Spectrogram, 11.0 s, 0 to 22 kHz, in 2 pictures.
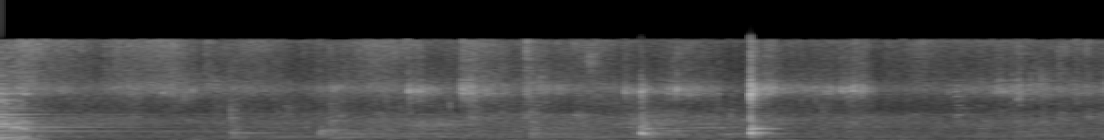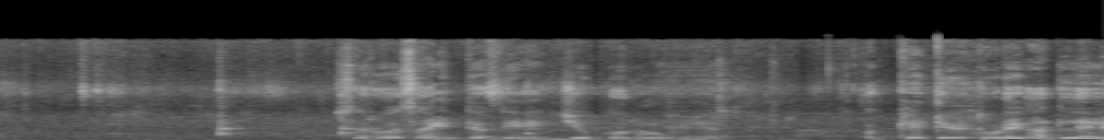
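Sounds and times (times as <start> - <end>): spoon clinking on metal bowl: 2.0 - 4.4.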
